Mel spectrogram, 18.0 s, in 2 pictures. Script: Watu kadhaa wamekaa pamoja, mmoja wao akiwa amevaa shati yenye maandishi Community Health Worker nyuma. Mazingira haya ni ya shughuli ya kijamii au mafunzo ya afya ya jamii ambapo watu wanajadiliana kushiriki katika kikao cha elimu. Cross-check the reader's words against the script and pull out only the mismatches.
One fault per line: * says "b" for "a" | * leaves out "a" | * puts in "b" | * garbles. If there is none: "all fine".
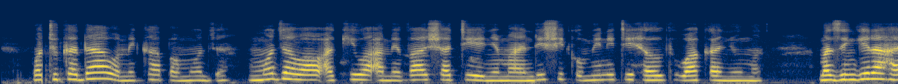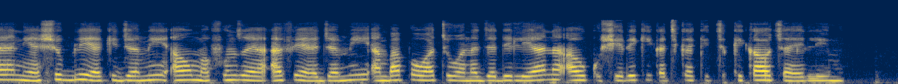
* puts in "au"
